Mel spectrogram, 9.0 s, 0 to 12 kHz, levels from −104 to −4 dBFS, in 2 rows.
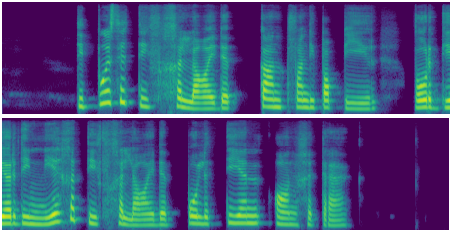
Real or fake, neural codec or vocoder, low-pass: fake; autoencoder, 48 kHz, 32 numbers a frame, DAC-VAE, trained on Japanese speech; 10.8 kHz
